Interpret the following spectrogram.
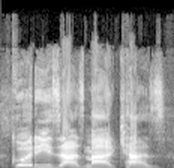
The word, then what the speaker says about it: Gorizas Markaz: Go, Riz, Az, Mar, Kaz. Gorizas Markaz.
